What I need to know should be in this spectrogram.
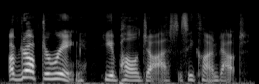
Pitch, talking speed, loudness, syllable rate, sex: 215 Hz, 230 wpm, -21 LUFS, 7.7 syllables/s, female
